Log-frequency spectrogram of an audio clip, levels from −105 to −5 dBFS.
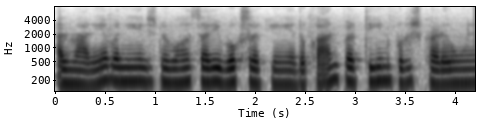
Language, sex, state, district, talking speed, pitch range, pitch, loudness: Hindi, female, Uttar Pradesh, Etah, 230 wpm, 170-190 Hz, 180 Hz, -18 LUFS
